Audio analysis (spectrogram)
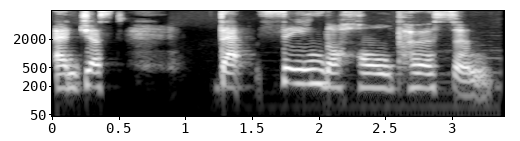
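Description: A middle-aged woman speaking as an intimacy coordinator in an interview. She explains things thoughtfully and at length, with frequent fillers, in a voice of ordinary pitch. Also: animated, takes it slowly, mellow, faint music behind, rough recording. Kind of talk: interview answers.

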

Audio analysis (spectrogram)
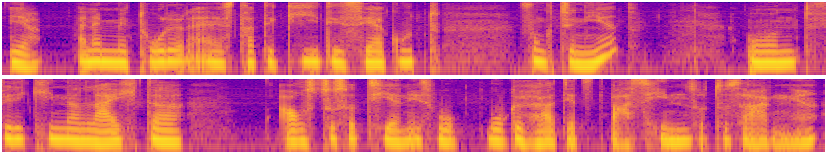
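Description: A woman co-hosting a radio podcast, explaining things in a calm, measured way. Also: on the low side, creaky, slightly rough, no room sound, clean studio sound. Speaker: podcast co-host.

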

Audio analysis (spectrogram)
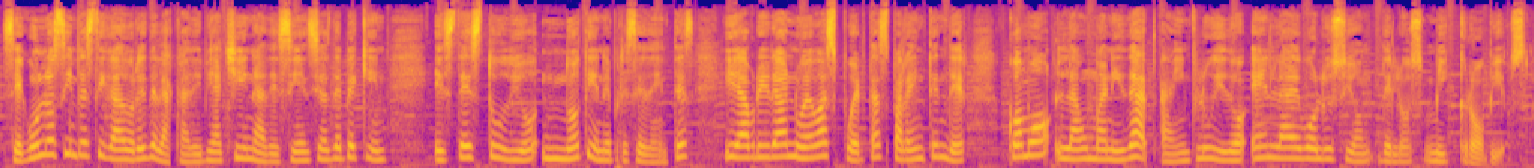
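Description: A woman's voice: fairly high pitch, expressive, normal speed, mellow, soft background music. A woman hosting a light news segment, reading scripted stories with playful, joking asides. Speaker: news show host. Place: lives in Australia.

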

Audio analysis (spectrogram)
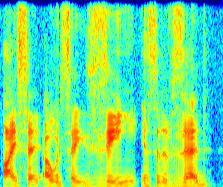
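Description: Low, gravelly-voiced man chatting. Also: animated, normal speed, no echo. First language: Mandarin. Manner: chatty, swearing, many fillers and restarts. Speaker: podcast co-host. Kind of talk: casual chat.

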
